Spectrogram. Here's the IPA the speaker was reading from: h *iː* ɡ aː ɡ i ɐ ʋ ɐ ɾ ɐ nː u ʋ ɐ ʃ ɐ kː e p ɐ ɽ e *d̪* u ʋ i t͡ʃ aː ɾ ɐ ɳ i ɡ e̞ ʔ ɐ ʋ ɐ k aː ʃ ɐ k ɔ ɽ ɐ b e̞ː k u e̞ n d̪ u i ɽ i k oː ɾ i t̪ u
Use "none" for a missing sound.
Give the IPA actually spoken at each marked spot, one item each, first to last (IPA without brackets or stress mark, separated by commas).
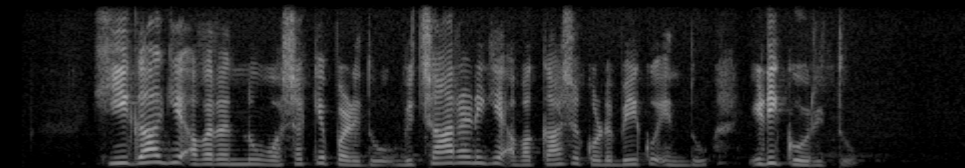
iː, d̪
